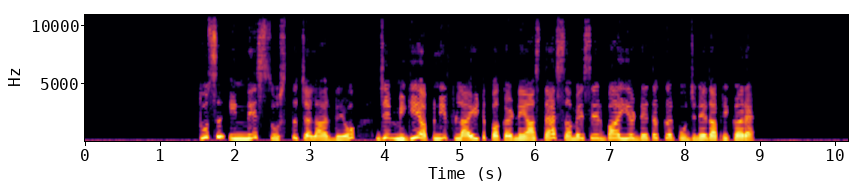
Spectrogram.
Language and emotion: Dogri, fearful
